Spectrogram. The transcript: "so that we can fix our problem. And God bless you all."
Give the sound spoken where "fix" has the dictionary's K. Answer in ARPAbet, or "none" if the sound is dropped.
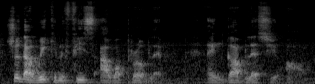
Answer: none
